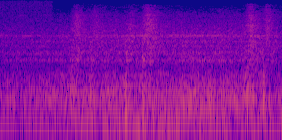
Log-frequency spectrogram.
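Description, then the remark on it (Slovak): A train carriage on the way home from Mlynská dolina rumbles steadily along the rails, with a constant low roar and faint periodic clacks from the wheels, heard from inside the carriage, no voices. “Za denného svetla a s dverami otvorenými do Korán si rýchlo zbalí veci, odhlási sa na ubytovacom oddelení, Mlinskú dolinu nechá za chrbtom a sadne na prvý vlak domov.”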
